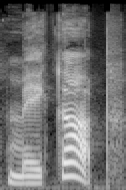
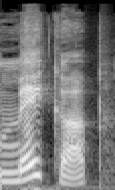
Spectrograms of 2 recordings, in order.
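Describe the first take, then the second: First: The stress is on the second part. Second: The stress is on the first part. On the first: It is a verb meaning to reconcile. "Let's try the phrasal verb first" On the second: It is a noun meaning cosmetics. "And the compound noun would be"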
